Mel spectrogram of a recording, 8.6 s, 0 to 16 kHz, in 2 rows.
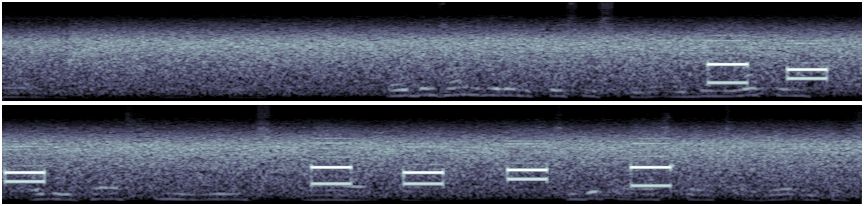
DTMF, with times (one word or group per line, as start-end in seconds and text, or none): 3.5-4.5 377
5.8-7.6 6403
